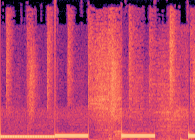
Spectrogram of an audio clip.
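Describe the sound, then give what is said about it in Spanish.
Telephone disconnect tone after a call is cut off: a steady electronic tone, then a two-note tone that pulses on and off in roughly half-second beeps, loud with no voices. “No, está cortando la llamada.”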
